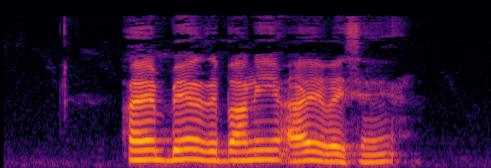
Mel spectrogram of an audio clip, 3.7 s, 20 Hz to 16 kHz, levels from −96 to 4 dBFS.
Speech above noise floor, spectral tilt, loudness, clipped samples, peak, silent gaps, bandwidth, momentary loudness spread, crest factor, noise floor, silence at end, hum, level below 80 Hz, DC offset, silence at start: 51 dB; -6.5 dB/octave; -19 LUFS; under 0.1%; -4 dBFS; none; 11.5 kHz; 12 LU; 16 dB; -68 dBFS; 0.7 s; none; -60 dBFS; under 0.1%; 0.95 s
